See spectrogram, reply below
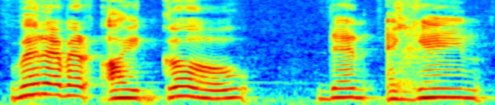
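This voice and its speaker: A woman's voice: medium pitch, takes it slowly, a bit bright, clear, resonant tone. An older woman with a Persian accent, an author speaking reflectively on a panel, often repeating words as she searches for them. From Iran. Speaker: guest author. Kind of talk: panel discussion.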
